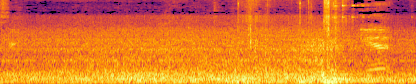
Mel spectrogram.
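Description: Steady road and engine noise inside a moving car's cabin, with a brief voice sound near the end.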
